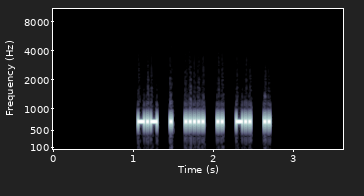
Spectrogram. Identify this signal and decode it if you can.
Morse code, heard as a keyed tone, about 42 wpm, spaced as for 32 wpm, 700 Hz. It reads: KE5IDI
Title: USA Call Signs - 6 Characters - 2x Character Spacing - 45wpm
